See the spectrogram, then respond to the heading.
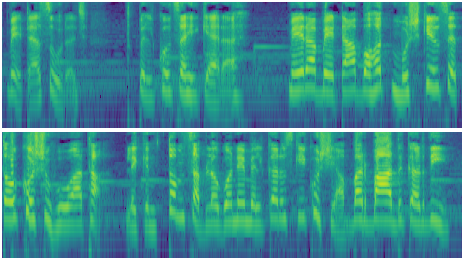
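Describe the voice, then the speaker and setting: A woman's voice: mid-range voice, normal speed, vocal fry, dark tone, soft background music. A woman voicing a worried middle-aged mother of a rich family. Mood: reproachful.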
